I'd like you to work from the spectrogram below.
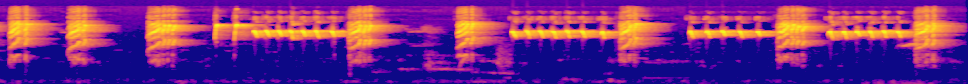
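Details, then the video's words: Master song of a singing cucak kinoy bulbul for training caged birds: short sharp high chips, then cycles of a harsh rasping burst leading into a fast, even, high-pitched trilled rattle. "Cucak Kinoy Gacor Masteran"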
